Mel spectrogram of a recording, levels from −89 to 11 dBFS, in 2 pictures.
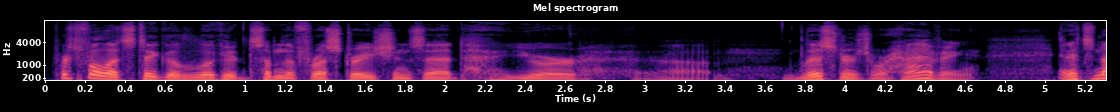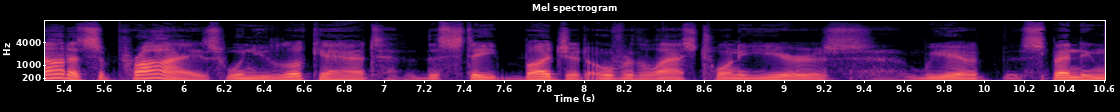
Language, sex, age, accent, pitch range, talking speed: English, male, 40-59, American, 110-150 Hz, 215 wpm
